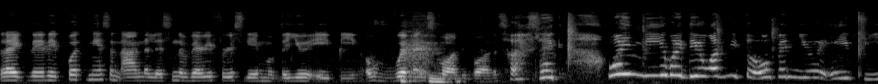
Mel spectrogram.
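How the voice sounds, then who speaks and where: Noticeable background noise surrounds a woman with a Filipino accent whose animated tone comes with big swings in loudness. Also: moderate pace. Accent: Filipino English with Tagalog code-switching. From Philippines. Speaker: professional volleyball player and sports analyst. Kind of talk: casual interview chat. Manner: animated, laughs often.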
